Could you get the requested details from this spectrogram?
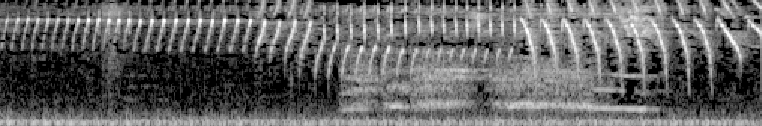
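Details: Canary trilling: a thin high rapid trill running into denser buzzy rolls and a cascade of fast descending notes, with a soft lower warble midway.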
